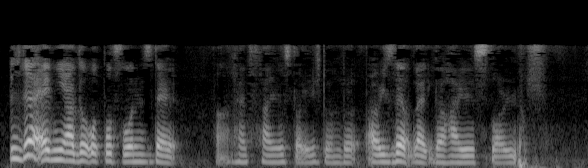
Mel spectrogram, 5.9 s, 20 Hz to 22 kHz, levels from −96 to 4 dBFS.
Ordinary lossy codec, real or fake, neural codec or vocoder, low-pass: MP3, 32 kbps; fake; codec, 16 kHz, 1 kbps, FunCodec, trained on Chinese and English, 50 frames a second; 7.2 kHz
